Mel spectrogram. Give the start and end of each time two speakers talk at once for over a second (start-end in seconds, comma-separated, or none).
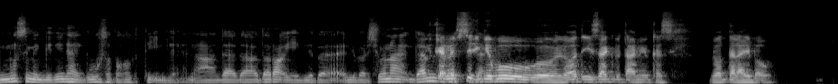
none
